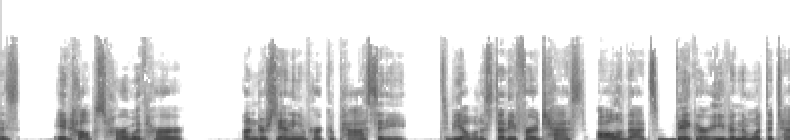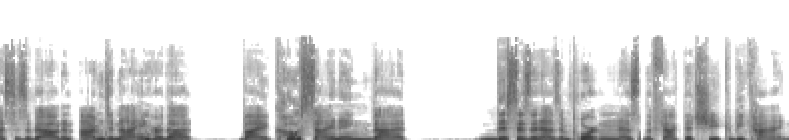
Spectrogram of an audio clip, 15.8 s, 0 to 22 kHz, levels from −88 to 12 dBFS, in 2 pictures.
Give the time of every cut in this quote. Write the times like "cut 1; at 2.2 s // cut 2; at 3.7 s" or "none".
cut 1; at 14.3 s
